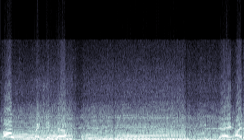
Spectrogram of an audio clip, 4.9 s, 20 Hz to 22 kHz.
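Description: A Triumph Tiger 900 Rally Pro motorcycle accelerates hard on a road and lifts into a wheelie, its engine note climbing through rising revs with quick-shifter gear changes, loud and close with wind noise.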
